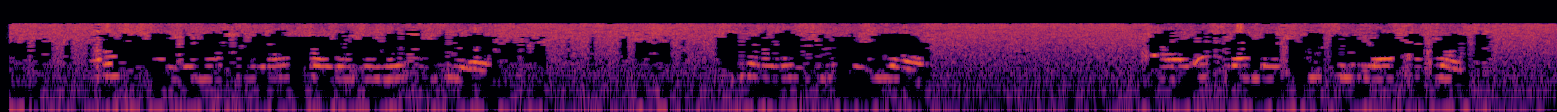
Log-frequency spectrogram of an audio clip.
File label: ATIS, Japan; osaka; Itami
